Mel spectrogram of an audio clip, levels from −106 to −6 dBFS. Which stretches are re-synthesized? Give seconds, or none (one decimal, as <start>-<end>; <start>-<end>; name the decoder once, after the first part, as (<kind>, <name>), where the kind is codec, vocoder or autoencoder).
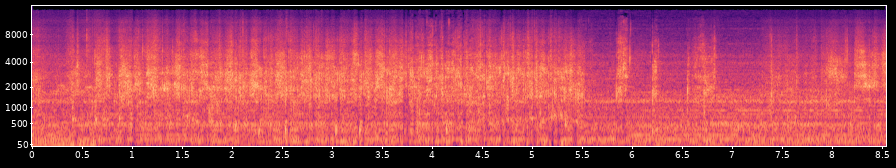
0.0-3.8 (autoencoder, DAC-VAE); 4.4-5.5; 7.3-8.5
